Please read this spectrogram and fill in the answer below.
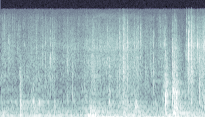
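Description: Scissors cutting open a padded bubble mailer, with quiet rustling and crinkling of the envelope and a few sharper snips and clicks in the second half.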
